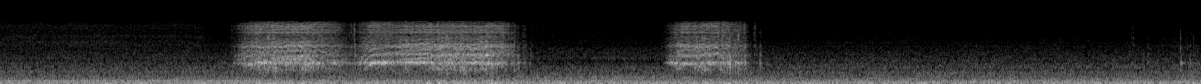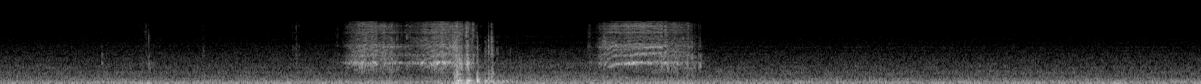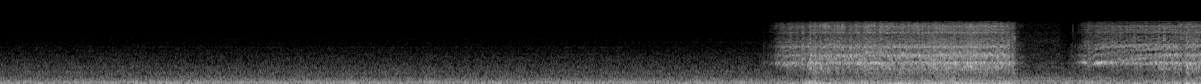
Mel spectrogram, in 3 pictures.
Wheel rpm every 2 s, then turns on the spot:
0, 80, 70, 30, 0, 0, 0, 20, 30, 40, 0, 0, 0, 0, 0, 10, 140, 100.
4-6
